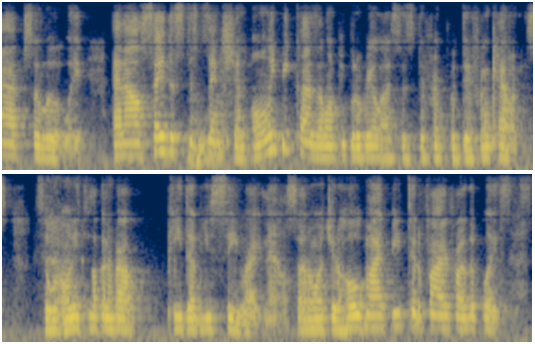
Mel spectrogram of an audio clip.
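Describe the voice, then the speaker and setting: A woman with a New York accent, very deep, low pitch, ordinary pitch variation and a very fast pace. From New York (Brooklyn, Long Island). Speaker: poet. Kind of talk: interview. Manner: loud.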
